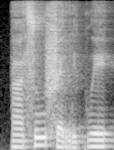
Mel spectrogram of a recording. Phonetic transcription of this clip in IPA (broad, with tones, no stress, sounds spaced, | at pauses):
ã˨ s uː˦ f ɛ˨ r i˨ kʷ eː˦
